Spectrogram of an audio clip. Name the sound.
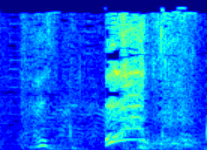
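sneeze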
